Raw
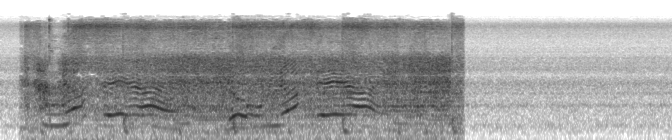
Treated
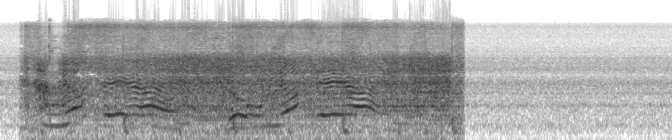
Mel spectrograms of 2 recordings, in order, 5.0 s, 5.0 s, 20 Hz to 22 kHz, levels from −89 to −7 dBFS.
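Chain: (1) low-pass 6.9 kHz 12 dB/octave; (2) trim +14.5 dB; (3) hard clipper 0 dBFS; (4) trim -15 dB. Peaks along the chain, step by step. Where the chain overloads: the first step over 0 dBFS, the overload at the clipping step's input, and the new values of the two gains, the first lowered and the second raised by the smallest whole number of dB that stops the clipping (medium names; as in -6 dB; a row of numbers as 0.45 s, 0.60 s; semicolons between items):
-10.5 dBFS, +4.0 dBFS, 0.0 dBFS, -15.0 dBFS; step 2, 4.0 dB; step 2 +10.5 dB, step 4 -11 dB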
